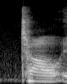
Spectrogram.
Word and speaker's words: Tolle: Many say Tolle, but Tolle is the correct pronunciation.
